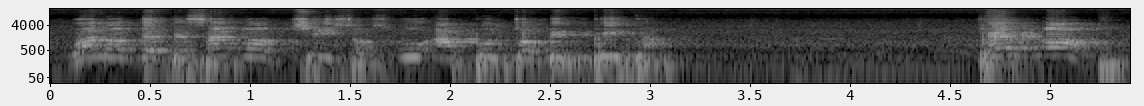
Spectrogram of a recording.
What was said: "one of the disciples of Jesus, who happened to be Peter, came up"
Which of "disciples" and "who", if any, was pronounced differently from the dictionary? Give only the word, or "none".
disciples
